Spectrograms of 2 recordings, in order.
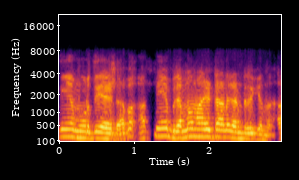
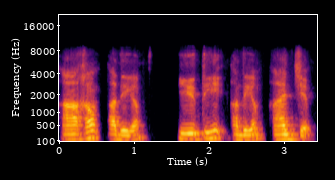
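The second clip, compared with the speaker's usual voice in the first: very slow അഹം, ഇതി, ആജ്യം with pauses; words split apart; much slower than usual. Shown as a demonstration. Teacher repeating the split, slow separate അഹം, ഇതി, ആജ്യം. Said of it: "എന്നോട് പറയാം".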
